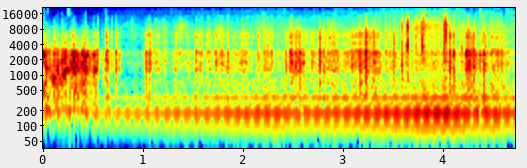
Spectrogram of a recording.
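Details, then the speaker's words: 1950s AA5 tube clock radio of unknown make with a Telechron clock movement, just plugged in. A loud steady low hum with faint crackle and no station audio (an antenna wire is disconnected); mains hum from bad filter capacitors, and the volume control is possibly bad. "I've already plugged it in, so we have bad filter capacitors in it, and possibly a bad volume control."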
